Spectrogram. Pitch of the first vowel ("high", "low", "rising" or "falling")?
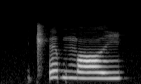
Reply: high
